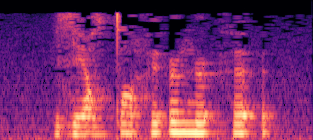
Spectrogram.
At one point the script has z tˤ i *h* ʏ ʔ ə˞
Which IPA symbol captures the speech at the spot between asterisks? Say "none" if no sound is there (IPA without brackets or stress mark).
h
